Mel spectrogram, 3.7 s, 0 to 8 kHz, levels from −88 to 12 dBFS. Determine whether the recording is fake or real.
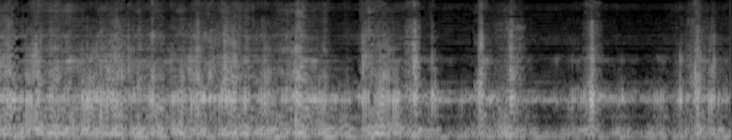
fake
